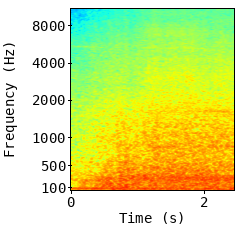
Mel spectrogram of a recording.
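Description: Yamaha Ténéré 700 World Raid's 689 cc CP2 parallel-twin engine running steadily at cruising speed, mixed with wind and road noise picked up by the bike-mounted camera.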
